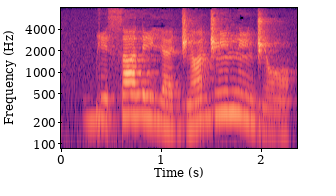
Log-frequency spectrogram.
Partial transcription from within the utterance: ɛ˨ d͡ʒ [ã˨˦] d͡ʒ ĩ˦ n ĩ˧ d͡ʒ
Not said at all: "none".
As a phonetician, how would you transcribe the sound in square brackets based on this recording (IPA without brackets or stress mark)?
ã˨˦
